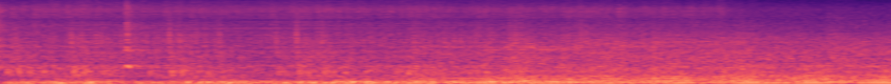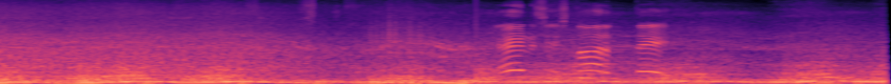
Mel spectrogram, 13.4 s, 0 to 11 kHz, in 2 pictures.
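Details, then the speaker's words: Nissan Skyline R33 first start after ECU inspection (oxidation, possibly burnt resistor): steady even engine note holding through a rev, running without throttle, no knocks or rattles; runs smoothly. "siinä se nytten ilma ilma kaasuakin käynnissä on ja nätisti käy ei kolise ei kilise"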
